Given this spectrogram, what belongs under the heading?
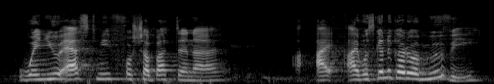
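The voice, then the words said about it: Put-on French accent. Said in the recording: “in the French accent”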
